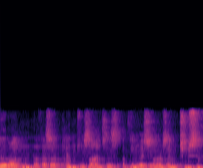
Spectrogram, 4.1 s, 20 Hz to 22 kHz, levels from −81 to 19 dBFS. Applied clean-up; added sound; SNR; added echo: neural separator model SepFormer DNS4.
